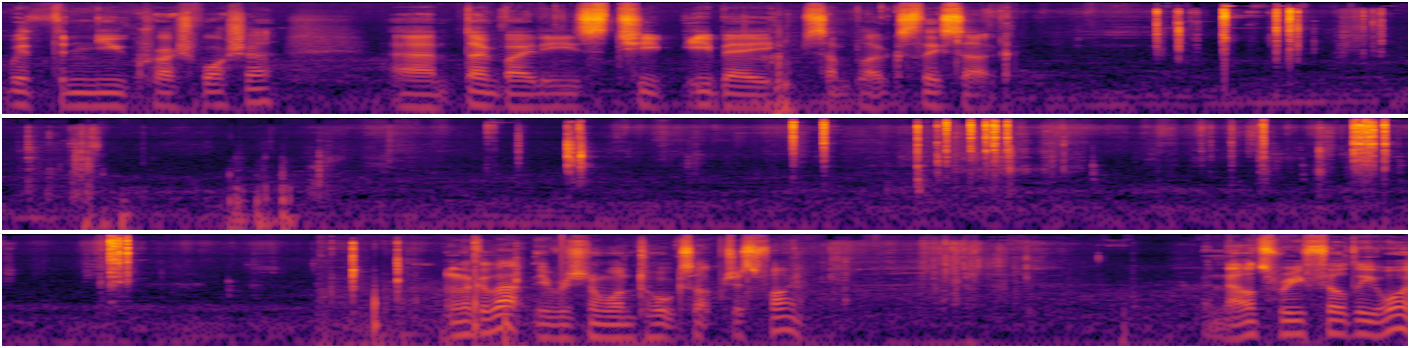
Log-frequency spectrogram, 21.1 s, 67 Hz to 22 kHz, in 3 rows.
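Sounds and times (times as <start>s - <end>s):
low hum: 0.0s - 21.0s
metal hand tools clinking: 11.0s - 12.2s.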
